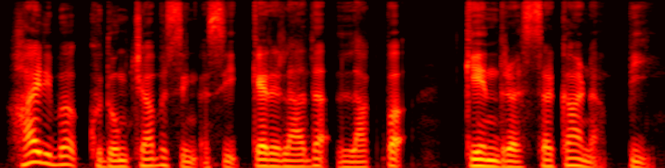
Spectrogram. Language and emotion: Manipuri, neutral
